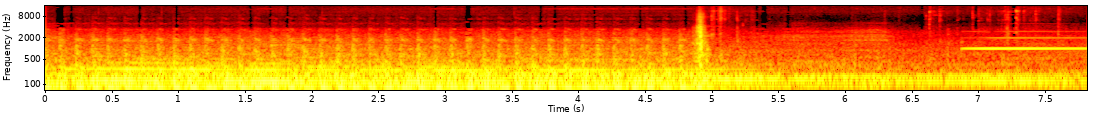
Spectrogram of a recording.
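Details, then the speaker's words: 1996 Jeep Grand Cherokee Laredo, engine warm at operating temperature: steady cranking drags on for several seconds without catching, long crank when warm; owner suspects dirty or bad idle air control valve (rough idle, poor mileage, check engine light on). "should be hard starting and possibly rough idle again let's see so watch the temperature okay up to temperature let's see if it's hard starting now"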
